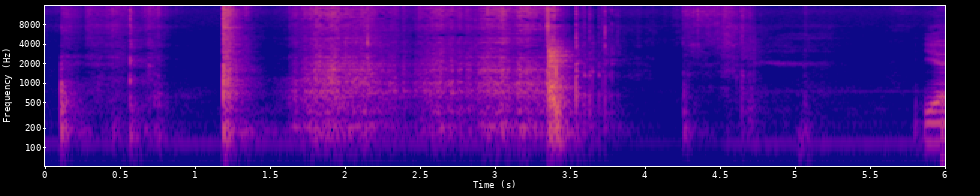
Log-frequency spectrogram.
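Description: Gerber Asada folding knife's blade slicing corrugated cardboard: a couple of sharp clicks, then a scratchy cutting stroke of about two seconds that ends in a sharp snap as the blade goes through, followed by a few faint ticks.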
